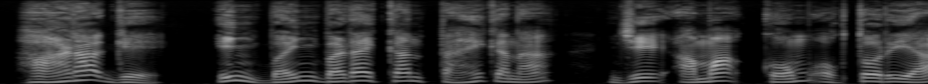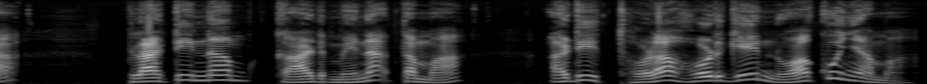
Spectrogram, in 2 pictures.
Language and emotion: Santali, surprised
